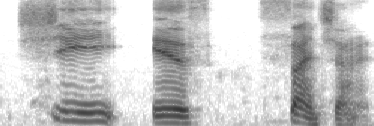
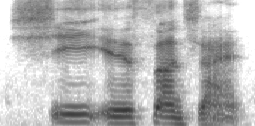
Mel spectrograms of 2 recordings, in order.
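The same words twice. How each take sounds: First: Slow, word by word; slow and broken up. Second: Slow, each word apart; slow and broken up. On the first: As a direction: break it up and take it slowly. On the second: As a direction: say it slowly, splitting the words. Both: Shown as a demonstration. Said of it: "I have to say that slow and break it up".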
